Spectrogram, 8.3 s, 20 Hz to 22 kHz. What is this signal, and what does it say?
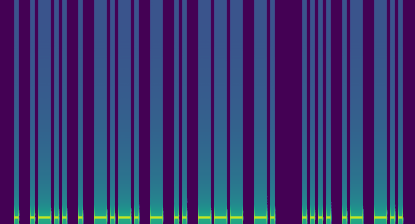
Morse code, heard as a keyed tone, about 15 wpm, 700 Hz. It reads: ELECTION HAD
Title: A Sound Of Thunder 15wpm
